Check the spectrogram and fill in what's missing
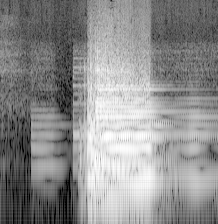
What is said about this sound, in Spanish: y te puedes hacer trémolo también con el volumen, le das, vas mm. haciendo así con el... típicos...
